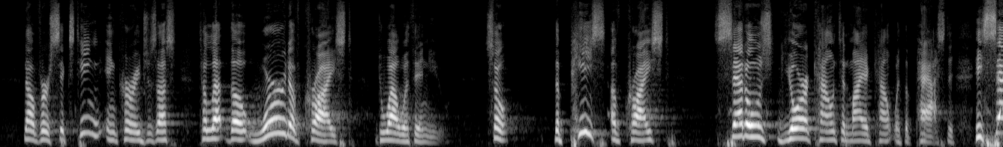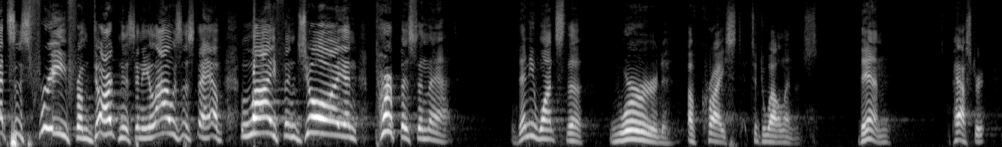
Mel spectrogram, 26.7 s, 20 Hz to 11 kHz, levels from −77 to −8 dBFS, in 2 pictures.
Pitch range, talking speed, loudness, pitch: 160-260 Hz, 135 wpm, -20 LUFS, 195 Hz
